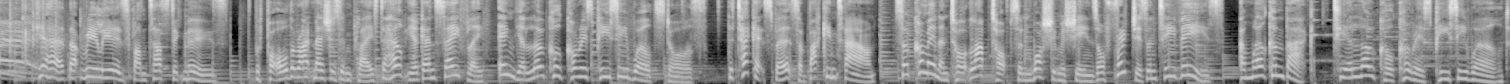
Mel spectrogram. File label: radio commercial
